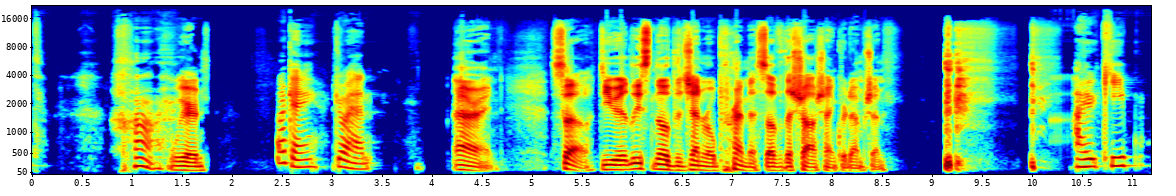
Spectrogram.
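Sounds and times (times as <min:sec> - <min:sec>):
speech: 0:00.9 - 0:01.8, 0:02.4 - 0:03.5, 0:04.2 - 0:08.6, 0:10.4 - 0:11.1
loud cough: 0:09.1 - 0:10.4.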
